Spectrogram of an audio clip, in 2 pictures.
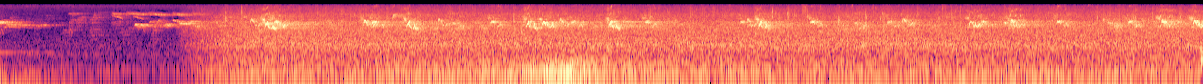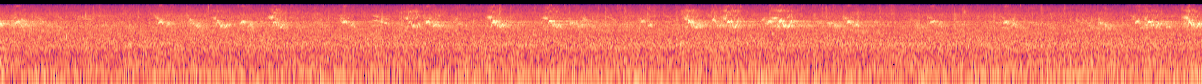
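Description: Small birds chirping again and again over a steady rushing outdoor noise that comes in about two seconds in, with a low rumble swelling a few seconds later.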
